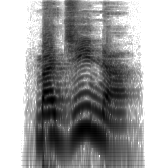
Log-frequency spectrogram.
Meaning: plural of jina
- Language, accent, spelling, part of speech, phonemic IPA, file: Swahili, Kenya, majina, noun, /mɑˈʄi.nɑ/, Sw-ke-majina.flac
